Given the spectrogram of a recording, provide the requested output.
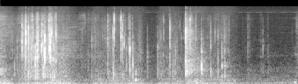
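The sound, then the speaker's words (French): Paper crinkles and crunches as a taped gift package, wrapped by a bookseller, is pulled open in several quick irregular bursts of rustling and tearing with brief pauses between, over a quiet background. “C'est pas toi qui as fait les paquets Non, pas celui-là.”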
